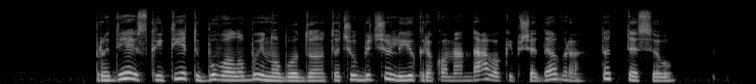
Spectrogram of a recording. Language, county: Lithuanian, Šiauliai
